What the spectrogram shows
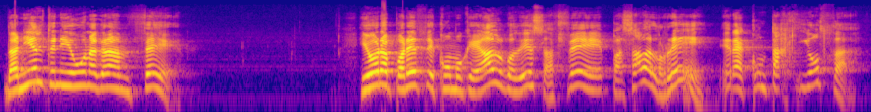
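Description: A man preaching a sermon, reading Bible verses slowly and deliberately and explaining them. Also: very high-pitched, animated, sharp tone.

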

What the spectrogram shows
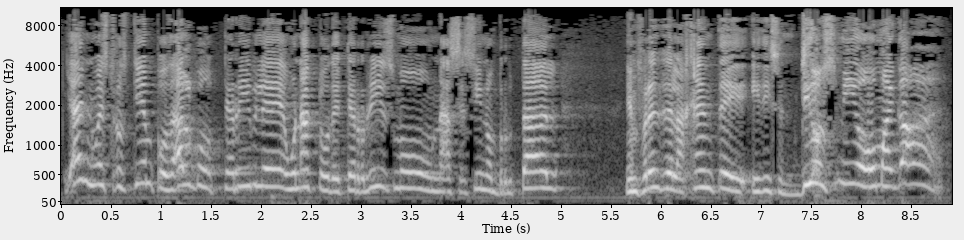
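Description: A man teaching the Bible verse by verse. He reads each passage aloud and then explains it in a deliberate way. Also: extremely high pitch, pushed and bright.

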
